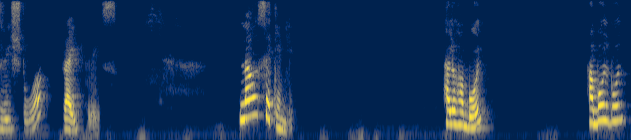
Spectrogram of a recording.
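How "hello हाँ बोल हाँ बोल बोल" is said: offhand, careless phone answer; casual brusque. Shown as a demonstration. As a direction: pick up lazily and casual. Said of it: "this category, you know, of हाँ बोल people".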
